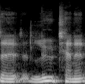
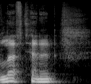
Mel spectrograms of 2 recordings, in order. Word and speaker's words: Lieutenant: though uh the reader they used says uh pronounced Lieutenant instead of left tenant and had real trouble saying Saskatchewan properly but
